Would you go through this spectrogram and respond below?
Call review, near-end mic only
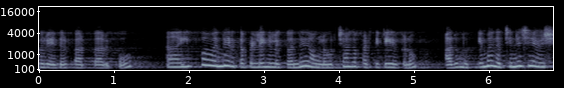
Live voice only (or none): none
